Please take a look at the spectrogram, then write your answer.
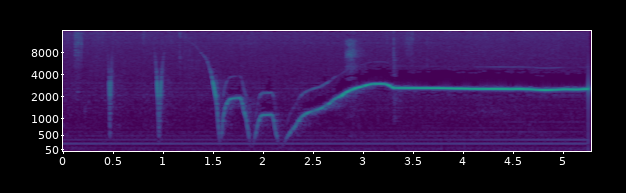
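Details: Silvertone 4586 radio, just recapped, passed dim-bulb test, on mains, switched to shortwave: low hum, clicks, then a swooping whistle settling into a high steady tone, no stations. One 6F6G output tube is barely lit.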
